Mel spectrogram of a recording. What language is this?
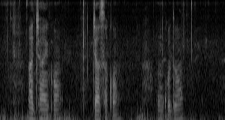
Santali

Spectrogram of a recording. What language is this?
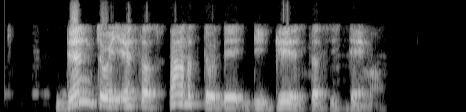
Esperanto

